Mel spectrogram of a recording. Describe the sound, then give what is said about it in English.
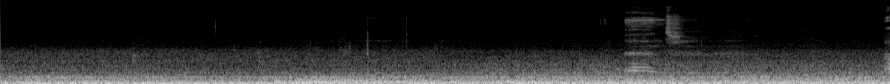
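Steady low rumble of a car driving through traffic behind a bus that is approaching a bus stop, a heavy engine drone throughout, with a brief brighter hiss near the end like the bus's brakes. “Driving behind buses, but I might have to right now just for a split second, because I know they're gonna get to the bus stop right here, which is not in my lane anymore.”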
